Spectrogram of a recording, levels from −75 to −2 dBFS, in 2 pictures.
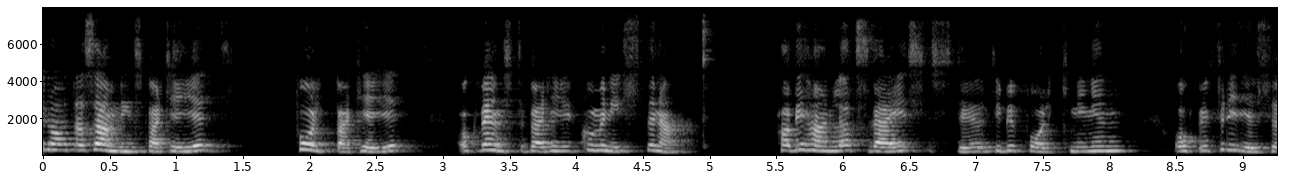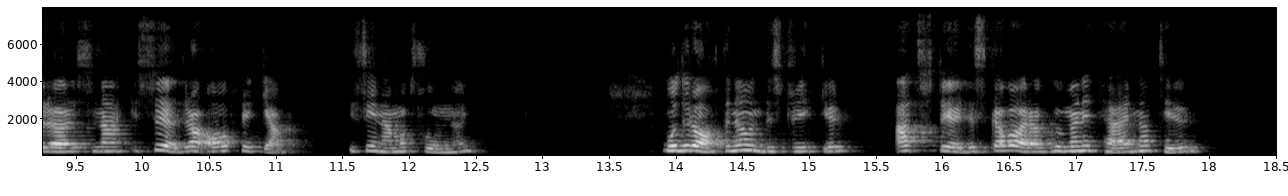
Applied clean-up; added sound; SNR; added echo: neural mask model DeepFilterNet 3.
